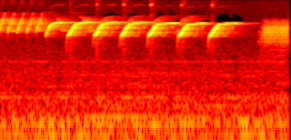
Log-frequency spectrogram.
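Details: Canary song meant to train young and adult birds: quick high notes give way to a series of slurred rising whistles at a steady pace, ending in a short buzzy burst.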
